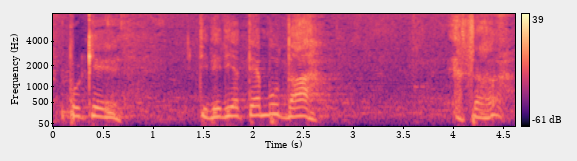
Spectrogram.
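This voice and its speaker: A man speaks with ordinary pitch variation. Noticeable background noise runs under the recording. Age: 80s+. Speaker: state legislator and farmer. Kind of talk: parliamentary debate.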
